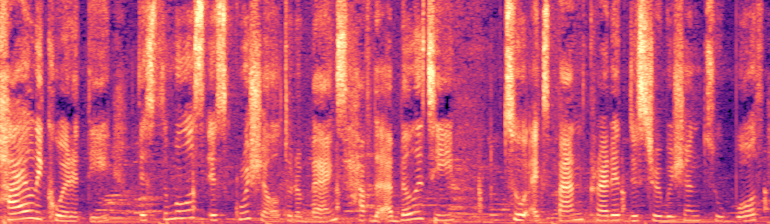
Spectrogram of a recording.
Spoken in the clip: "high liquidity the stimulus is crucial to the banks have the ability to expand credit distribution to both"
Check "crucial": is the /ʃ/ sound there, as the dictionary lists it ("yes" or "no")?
yes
